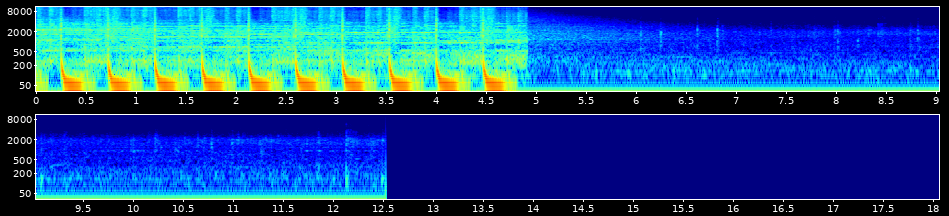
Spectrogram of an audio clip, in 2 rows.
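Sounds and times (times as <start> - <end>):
faint clicks: 5.9 - 12.6.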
